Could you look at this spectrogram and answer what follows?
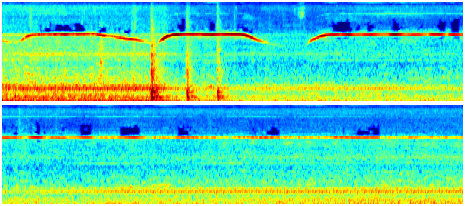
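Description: A high-pitched whistling tone dips sharply in pitch a few times, then holds steady. Under it is the steady rush of a fire hose spraying water into the blaze, with a low rumble that fades about two and a half seconds in.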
